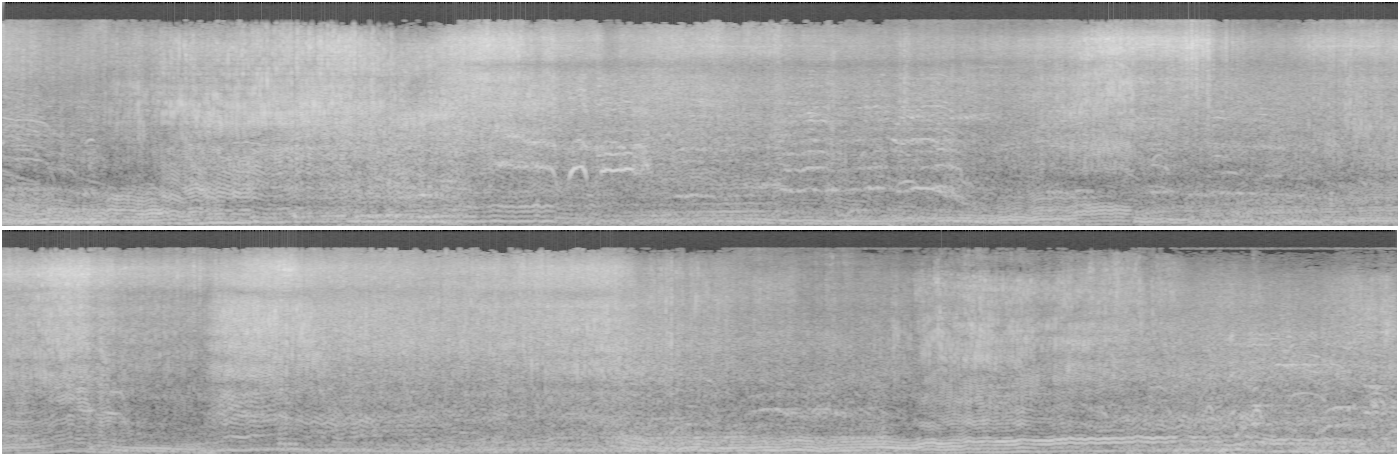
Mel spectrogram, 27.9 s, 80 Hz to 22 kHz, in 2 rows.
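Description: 230cc dirt-bike engines racing, their pitch rising and falling over and over as the throttle is opened and closed through the turns.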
